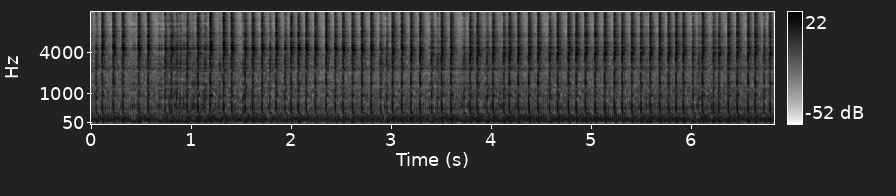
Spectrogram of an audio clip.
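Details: MTXL with a BR motor recase on its second break-in heat run, low speed leaned slightly, in rainy, drizzly weather; a rapid, even two-stroke buzz with no misses or sagging, rich but healthy.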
